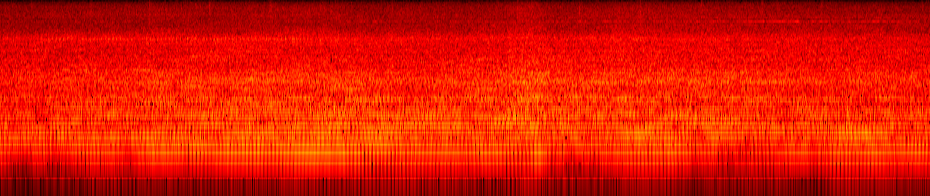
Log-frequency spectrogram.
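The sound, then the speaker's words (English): A generator drones steadily throughout, a continuous mechanical hum with a buzzy, even engine tone and no change in loudness, with no voices over it. “Kind of generator noise coming from somewhere.”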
